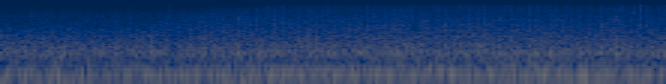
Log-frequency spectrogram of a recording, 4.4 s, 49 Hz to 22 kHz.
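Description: A Curtiss Jenny's aircraft engine in Microsoft Flight Simulator 2024, a faint, steady low rumble that holds unchanged throughout.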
